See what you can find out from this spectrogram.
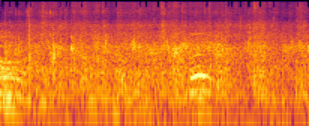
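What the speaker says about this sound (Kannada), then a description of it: "ಜೋರಾದ ಚಪ್ಪಾಳೆ ಹೊಡೆದ್ರಲ್ಲ" A crowd claps at a Ganesha festival celebration after a devotional song, a moderately loud, steady patter of hand claps from a gathered audience, lasting the whole short stretch, with voices mixed in.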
